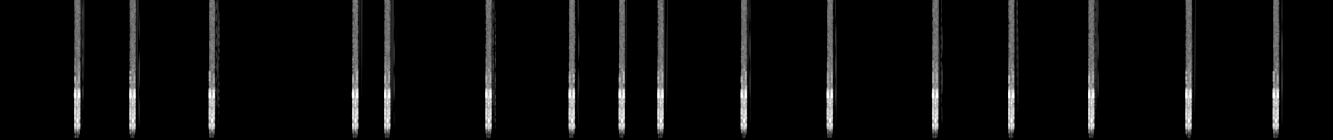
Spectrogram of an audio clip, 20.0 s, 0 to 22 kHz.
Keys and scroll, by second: 0.0-20.0 typing, 17.6 Tab.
